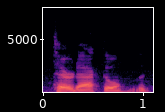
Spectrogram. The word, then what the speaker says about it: pterodactyl: love that that uh pterodactyl the the p is silent yeah so you know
